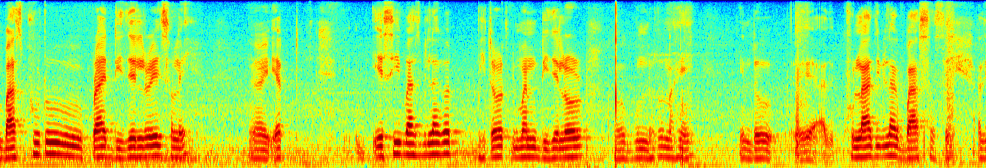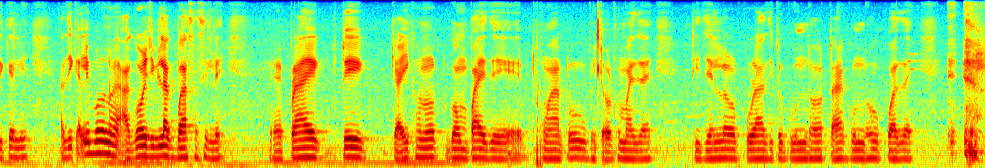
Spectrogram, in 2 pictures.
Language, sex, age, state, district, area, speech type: Assamese, male, 30-45, Assam, Golaghat, urban, spontaneous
